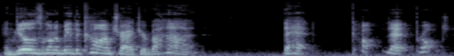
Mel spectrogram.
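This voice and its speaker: A young pastor preaches with a bright, forceful voice pitched fairly high for a man. He speaks earnestly and with emotion, circling back to repeat words as he builds each point. He sounds heartfelt, as if preaching from a church pulpit. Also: lively intonation, normal speed. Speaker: associate pastor. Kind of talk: sermon. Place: church sanctuary.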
